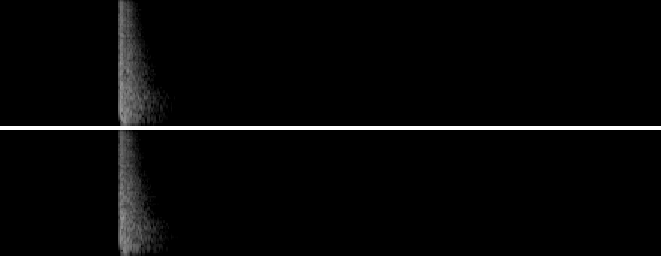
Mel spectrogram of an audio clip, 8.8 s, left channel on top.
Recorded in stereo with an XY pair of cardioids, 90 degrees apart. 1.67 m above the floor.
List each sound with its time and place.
1.6 s a gunshot: 35° left, 0.6 m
